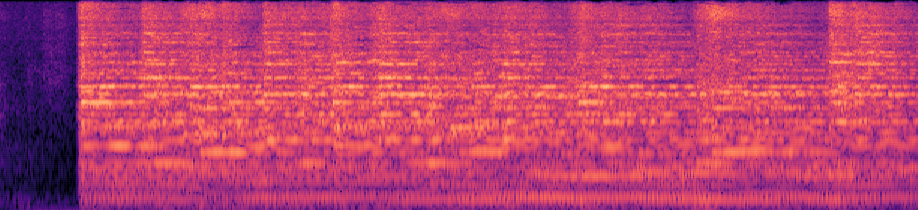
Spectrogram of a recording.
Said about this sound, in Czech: U znak vaskršnje radosti na svim pravoslavnim hramovima tačno u ponoć oglasila su se zvona.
